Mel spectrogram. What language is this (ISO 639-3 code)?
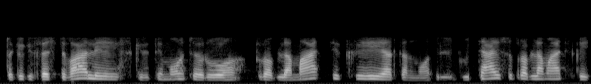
lit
